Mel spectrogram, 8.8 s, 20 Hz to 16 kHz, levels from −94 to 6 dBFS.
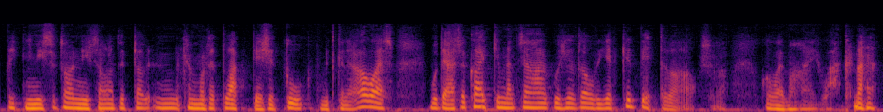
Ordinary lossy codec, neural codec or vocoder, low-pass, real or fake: none; codec, 16 kHz, 1.1 kbps, Voila-Tokenizer; 7.2 kHz; fake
